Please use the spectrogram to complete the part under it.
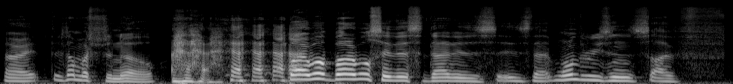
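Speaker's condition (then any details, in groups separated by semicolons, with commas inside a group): Young onset Parkinson's; diagnosed around age 38 or 39, deep brain surgery with brain electrodes, lost speech before surgery; walks most of the time, right leg shakes, voice softening over last couple of years; lost ability to talk before deep brain surgery, now talks mostly, words connect poorly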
